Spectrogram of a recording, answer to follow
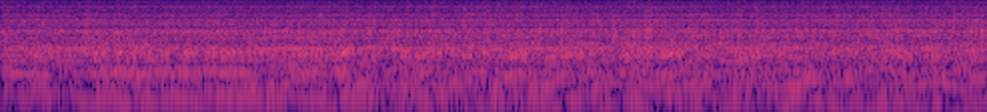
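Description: Small outboard motor running steadily at cruising speed, a constant even-pitched hum, over a steady hiss of water and wind.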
